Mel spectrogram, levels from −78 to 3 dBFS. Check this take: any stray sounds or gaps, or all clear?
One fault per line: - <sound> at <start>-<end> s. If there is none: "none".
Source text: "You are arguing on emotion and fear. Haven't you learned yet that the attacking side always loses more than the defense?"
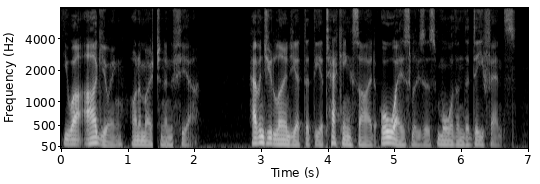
- dropout at 1.4-1.4 s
